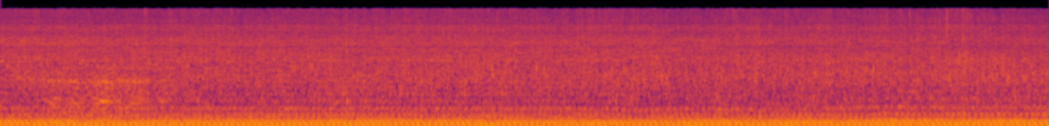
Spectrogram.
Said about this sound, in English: The other boat you saw on the other, that was a fast boat. This is not a fast boat. This is the slow boat. This is a kind of a dugout canoe. And here's how we travel.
